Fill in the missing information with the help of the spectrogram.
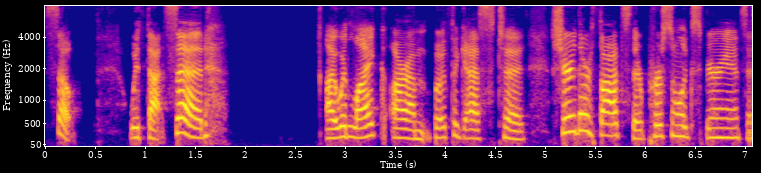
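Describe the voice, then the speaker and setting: A woman hosts a podcast in a slightly low voice, speaking earnestly but haltingly, with lots of ums and restarts. Her sound is dry and close, with no room around it. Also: fairly bright tone, no echo. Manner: earnest, halting, with many fillers. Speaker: podcast host. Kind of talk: podcast interview.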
